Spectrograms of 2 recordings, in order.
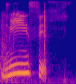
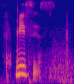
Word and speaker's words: Mrs.: El segundo, como si tuviera dos sílabas, van a decir Mrs. Mrs.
